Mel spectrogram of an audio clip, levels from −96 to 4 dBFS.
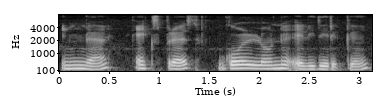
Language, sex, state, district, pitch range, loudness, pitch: Tamil, female, Tamil Nadu, Nilgiris, 160-195 Hz, -16 LUFS, 185 Hz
